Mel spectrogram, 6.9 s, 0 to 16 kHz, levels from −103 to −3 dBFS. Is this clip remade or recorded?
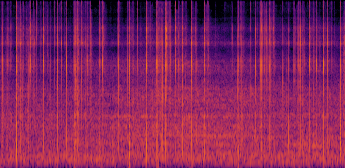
remade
